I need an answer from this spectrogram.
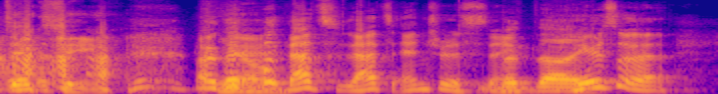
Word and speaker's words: Dexys: Is it Dexys or Dexoys? So it's actually Dixie. It's pronounced or it's spelled Dexy, Dexy or something like that.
